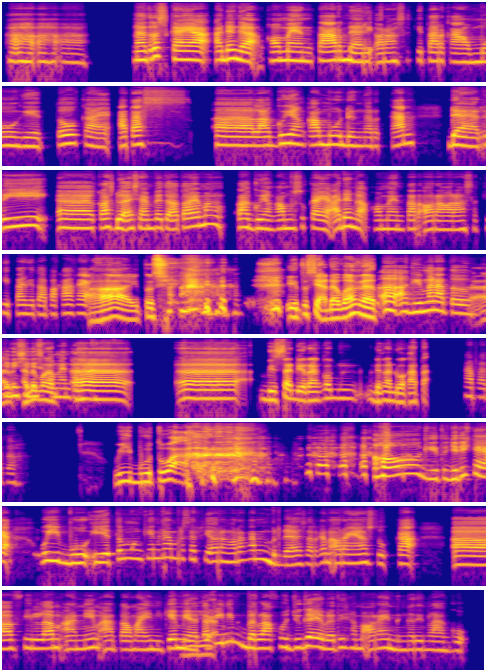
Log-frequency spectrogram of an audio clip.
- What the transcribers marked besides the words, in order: tapping; other background noise; laughing while speaking: "sih"; laugh; laughing while speaking: "heeh"; laugh; laugh; other noise
- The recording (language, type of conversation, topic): Indonesian, podcast, Lagu apa yang memperkenalkan kamu pada genre musik baru?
